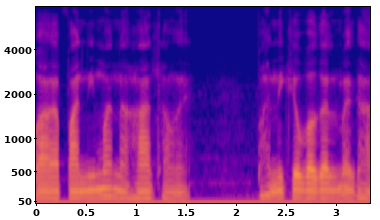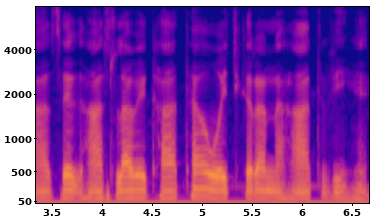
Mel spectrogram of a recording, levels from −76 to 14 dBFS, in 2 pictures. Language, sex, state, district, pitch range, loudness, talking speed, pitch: Chhattisgarhi, male, Chhattisgarh, Raigarh, 100-110 Hz, -17 LUFS, 190 wpm, 100 Hz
